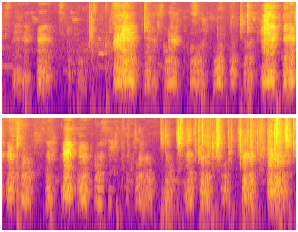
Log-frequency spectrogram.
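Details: Two Shiba Inu puppies born in March, a female and a male, wrestling in play: dense, continuous rough growls and snarling yips in rapid bursts throughout, with occasional louder squeals.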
